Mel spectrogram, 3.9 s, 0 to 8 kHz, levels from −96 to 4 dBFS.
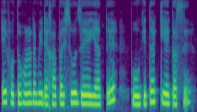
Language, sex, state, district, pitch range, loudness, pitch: Assamese, female, Assam, Kamrup Metropolitan, 230-270 Hz, -14 LUFS, 250 Hz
